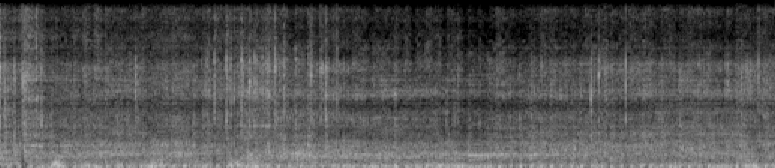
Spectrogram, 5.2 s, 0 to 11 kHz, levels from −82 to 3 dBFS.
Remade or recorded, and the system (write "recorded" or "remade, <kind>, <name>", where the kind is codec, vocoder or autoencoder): remade, codec, SNAC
